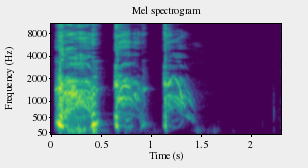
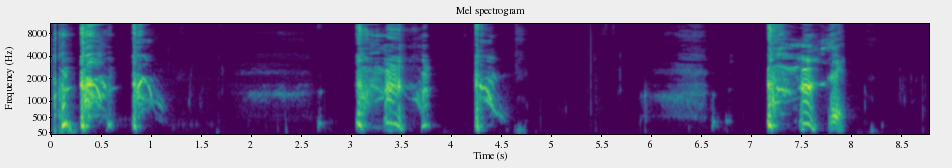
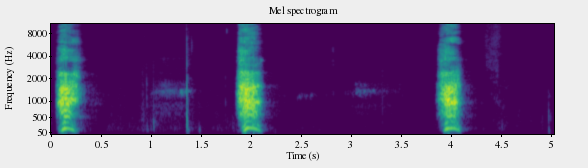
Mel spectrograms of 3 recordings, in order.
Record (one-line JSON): {"cough_length": "2.3 s", "cough_amplitude": 32768, "cough_signal_mean_std_ratio": 0.41, "three_cough_length": "8.8 s", "three_cough_amplitude": 29858, "three_cough_signal_mean_std_ratio": 0.33, "exhalation_length": "5.0 s", "exhalation_amplitude": 32767, "exhalation_signal_mean_std_ratio": 0.26, "survey_phase": "beta (2021-08-13 to 2022-03-07)", "age": "65+", "gender": "Male", "wearing_mask": "No", "symptom_cough_any": true, "symptom_fatigue": true, "symptom_onset": "12 days", "smoker_status": "Ex-smoker", "respiratory_condition_asthma": false, "respiratory_condition_other": false, "recruitment_source": "REACT", "submission_delay": "2 days", "covid_test_result": "Negative", "covid_test_method": "RT-qPCR", "influenza_a_test_result": "Negative", "influenza_b_test_result": "Negative"}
